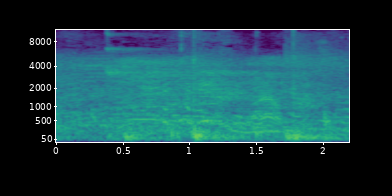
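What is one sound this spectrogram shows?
A volleyball is served with a sharp smack in a large echoing gym.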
